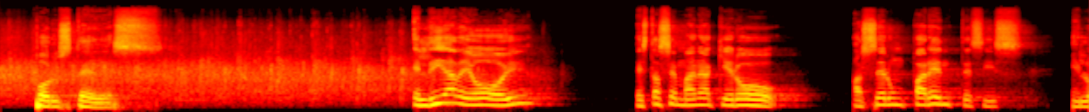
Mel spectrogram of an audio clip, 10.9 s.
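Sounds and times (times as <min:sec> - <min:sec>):
applause: 0:00.0 - 0:05.5
speech: 0:00.4 - 0:01.6, 0:04.2 - 0:05.4, 0:06.4 - 0:07.9, 0:08.5 - 0:10.8.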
